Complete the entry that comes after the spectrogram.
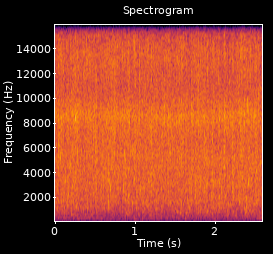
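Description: A garden waterfall runs in early summer, a loud, close, continuous rush and splash of falling water that stays steady throughout with no voices.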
